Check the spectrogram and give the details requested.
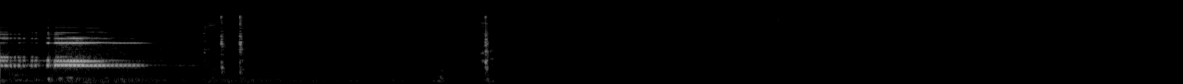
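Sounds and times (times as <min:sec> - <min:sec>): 
parliamentary voting electric bell ringing: 0:00.0 - 0:01.7.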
